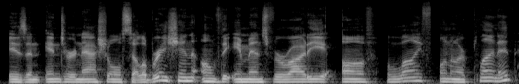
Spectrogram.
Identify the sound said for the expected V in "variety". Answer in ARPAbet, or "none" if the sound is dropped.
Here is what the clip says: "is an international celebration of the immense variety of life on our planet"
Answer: V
